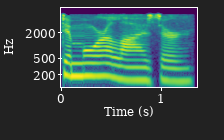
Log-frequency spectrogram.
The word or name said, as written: demoralizer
